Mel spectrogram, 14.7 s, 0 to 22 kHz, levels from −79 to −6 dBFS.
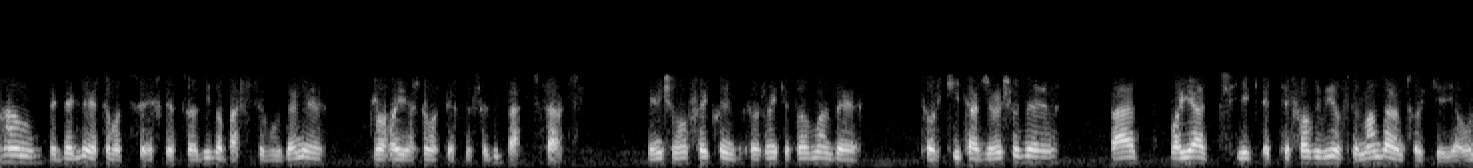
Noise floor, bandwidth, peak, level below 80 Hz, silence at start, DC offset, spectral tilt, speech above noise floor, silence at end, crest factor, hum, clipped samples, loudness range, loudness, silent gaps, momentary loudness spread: -66 dBFS; 3.6 kHz; -6 dBFS; -70 dBFS; 0 s; under 0.1%; -0.5 dB/octave; 44 dB; 0 s; 16 dB; none; under 0.1%; 4 LU; -23 LUFS; none; 8 LU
